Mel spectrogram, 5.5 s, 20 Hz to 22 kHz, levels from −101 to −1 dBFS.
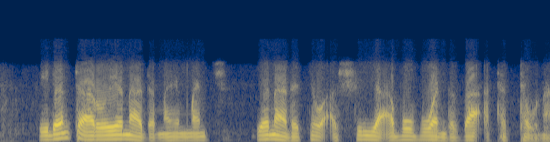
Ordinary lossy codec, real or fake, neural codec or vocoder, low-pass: MP3, 64 kbps; real; none; 7.2 kHz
